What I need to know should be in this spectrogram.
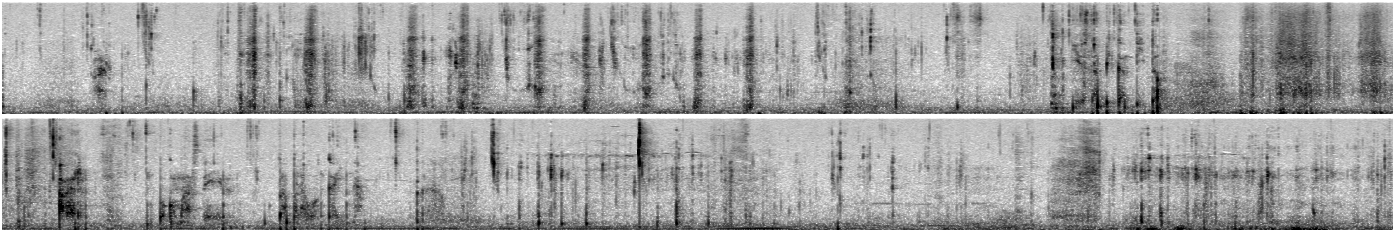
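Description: A young man chews and slurps food close to a microphone.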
